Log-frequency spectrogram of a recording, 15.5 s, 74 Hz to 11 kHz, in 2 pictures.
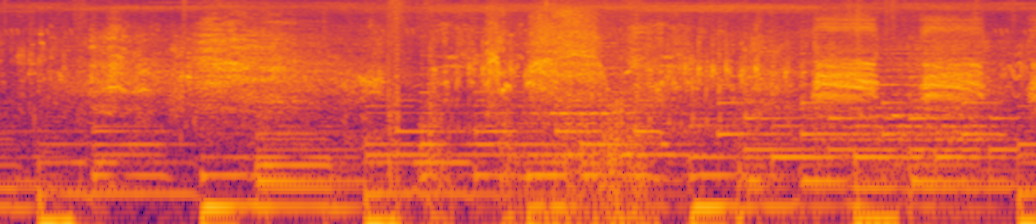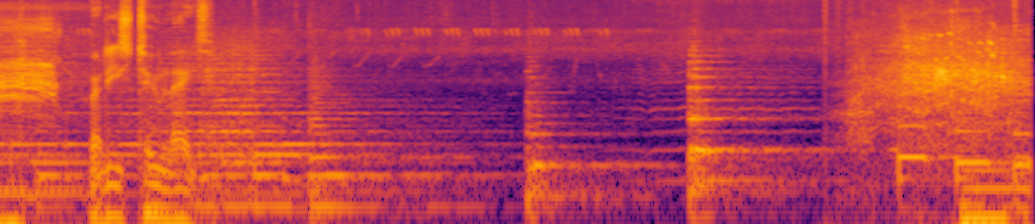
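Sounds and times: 
other birds squawking: 0:00.0 - 0:12.6, 0:13.2 - 0:15.5
crow cawing harshly: 0:00.4 - 0:08.5, 0:14.2 - 0:15.5
speech: 0:08.6 - 0:09.8.

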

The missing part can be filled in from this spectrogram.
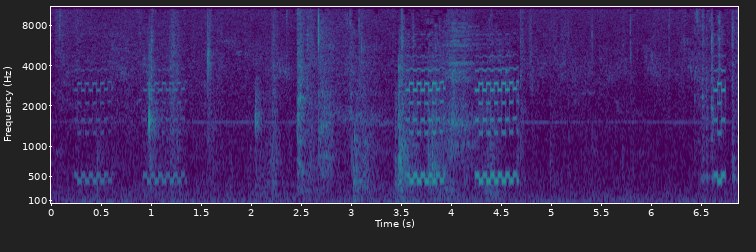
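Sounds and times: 
telephone ringing in a home: 0:00.2 - 0:01.4, 0:03.5 - 0:04.8, 0:06.5 - 0:06.8.

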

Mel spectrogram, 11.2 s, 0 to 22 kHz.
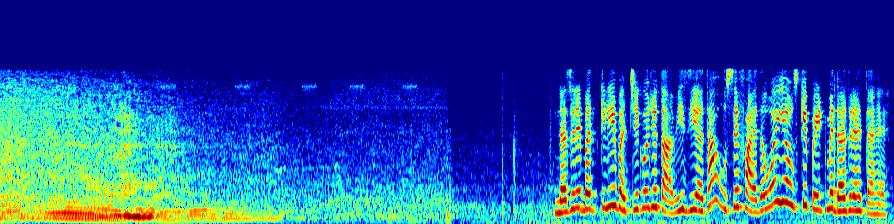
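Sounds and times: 
car engine revving: 0:00.0 - 0:05.6
speech: 0:07.0 - 0:11.1.

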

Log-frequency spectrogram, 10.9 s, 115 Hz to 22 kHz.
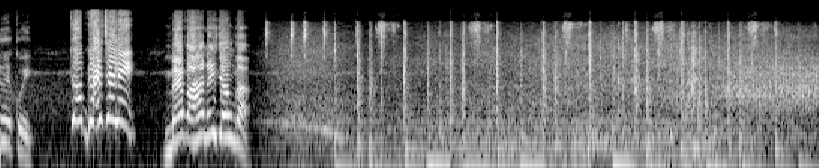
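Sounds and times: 
speech: 0:00.0 - 0:03.4
car engine running: 0:03.3 - 0:10.9
sharp clicks and rattles: 0:08.2 - 0:10.3.

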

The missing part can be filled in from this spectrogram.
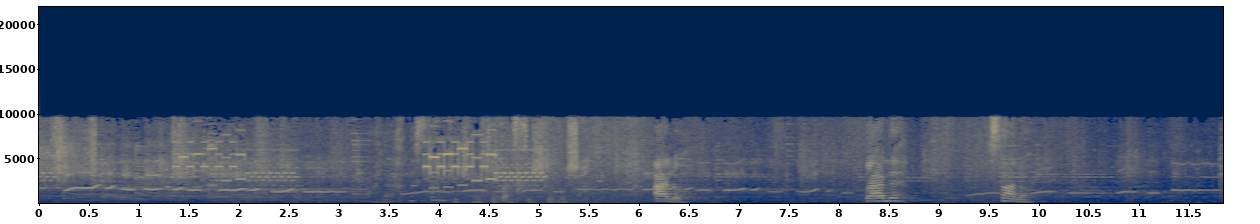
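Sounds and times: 
telephone ringtone warbling electronic melody: 0:00.0 - 0:07.9
speech: 0:05.3 - 0:05.6, 0:06.2 - 0:06.6, 0:08.3 - 0:08.8, 0:09.6 - 0:10.0.

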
